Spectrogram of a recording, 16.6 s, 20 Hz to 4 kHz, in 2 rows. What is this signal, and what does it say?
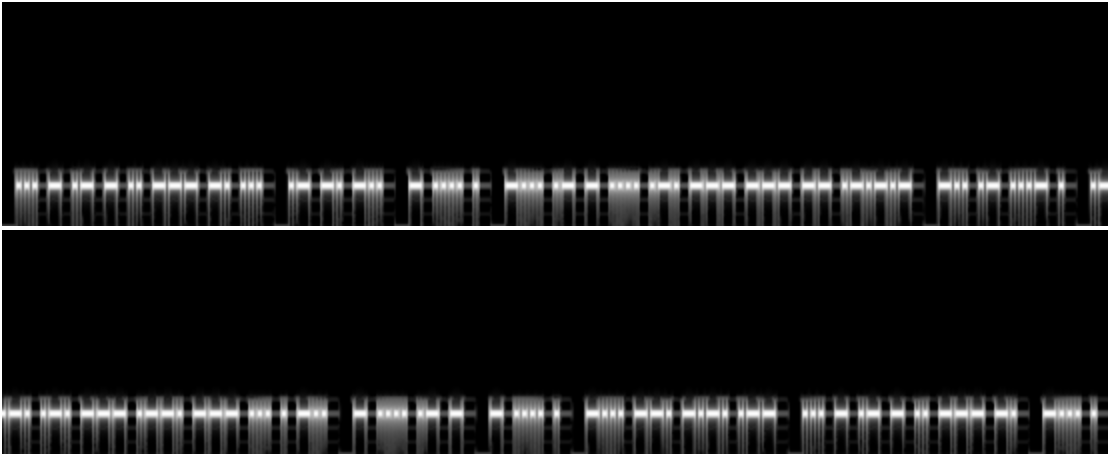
Morse code, heard as a keyed tone, about 40 wpm, 750 Hz. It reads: STATIONS AND THE BATHROOM. DAVE PROPOSED THAT THE BGCW STATION BE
